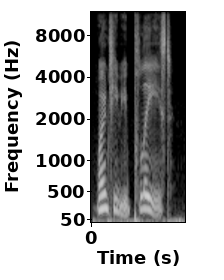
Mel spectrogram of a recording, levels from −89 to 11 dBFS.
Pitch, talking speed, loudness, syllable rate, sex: 195 Hz, 190 wpm, -18 LUFS, 5.2 syllables/s, female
